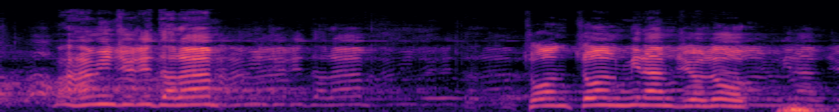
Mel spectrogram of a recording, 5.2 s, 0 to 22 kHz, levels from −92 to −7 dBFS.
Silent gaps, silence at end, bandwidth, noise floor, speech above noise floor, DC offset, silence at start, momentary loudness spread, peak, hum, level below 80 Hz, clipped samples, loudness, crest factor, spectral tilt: none; 0 s; 15.5 kHz; -58 dBFS; 22 dB; under 0.1%; 0 s; 15 LU; -18 dBFS; none; -54 dBFS; under 0.1%; -35 LUFS; 20 dB; -2.5 dB/octave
